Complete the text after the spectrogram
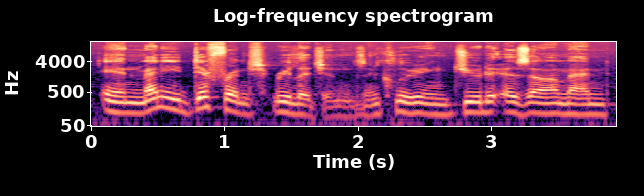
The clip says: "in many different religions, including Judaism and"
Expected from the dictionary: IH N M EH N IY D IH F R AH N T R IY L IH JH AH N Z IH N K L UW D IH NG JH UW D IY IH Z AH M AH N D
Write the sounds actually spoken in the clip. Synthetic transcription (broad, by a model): IH N M EH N IY D IH F R AH N T R IY L IH JH AH N Z IH N K L UW D IH NG JH UW D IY IH Z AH M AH N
